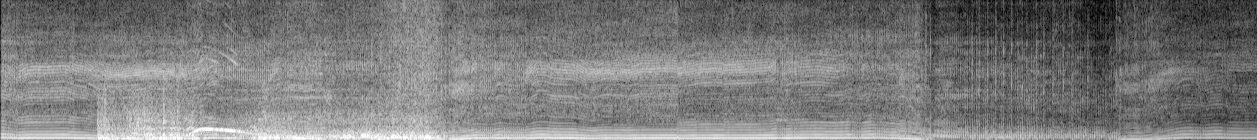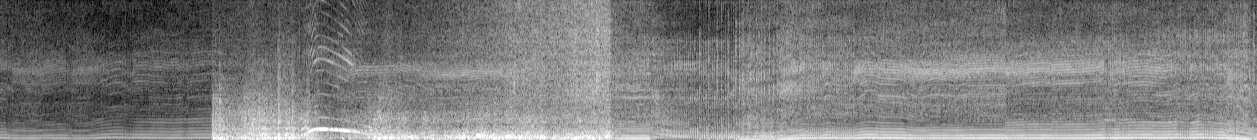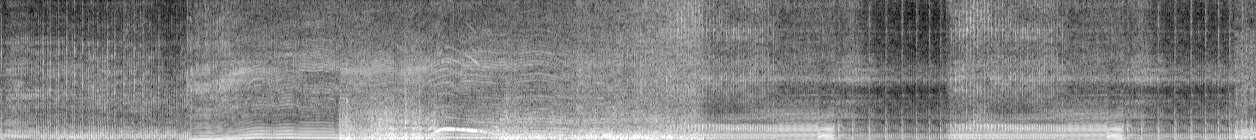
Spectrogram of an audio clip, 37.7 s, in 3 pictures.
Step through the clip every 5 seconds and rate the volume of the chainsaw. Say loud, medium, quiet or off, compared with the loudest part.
loud, loud, quiet, medium, loud, loud, loud, loud.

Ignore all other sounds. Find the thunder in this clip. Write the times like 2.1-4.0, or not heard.
0.9-4.5, 14.7-18.7, 28.5-32.2.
